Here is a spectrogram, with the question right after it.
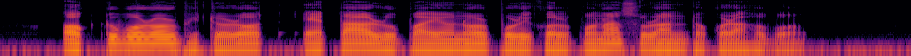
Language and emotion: Assamese, neutral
